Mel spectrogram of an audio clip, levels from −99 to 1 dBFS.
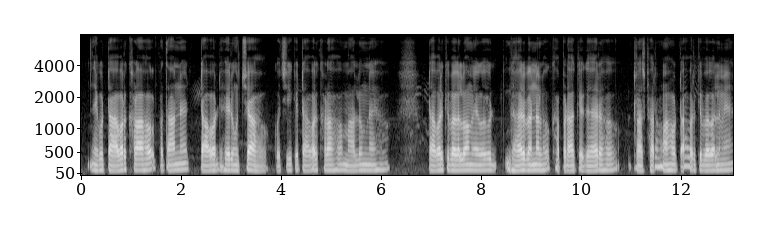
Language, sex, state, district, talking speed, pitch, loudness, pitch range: Magahi, male, Bihar, Jamui, 175 wpm, 115 Hz, -19 LUFS, 110-120 Hz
